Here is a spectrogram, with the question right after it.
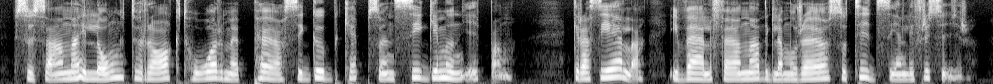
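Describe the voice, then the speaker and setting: A dark, mellow voice with a Swedish accent speaks at a fairly slow pace, the sound dry and close with no echo, on a very clean recording with a silent background. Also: woman. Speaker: podcast host. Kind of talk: scripted narration.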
